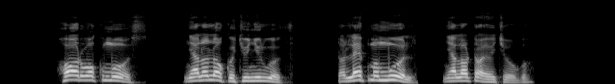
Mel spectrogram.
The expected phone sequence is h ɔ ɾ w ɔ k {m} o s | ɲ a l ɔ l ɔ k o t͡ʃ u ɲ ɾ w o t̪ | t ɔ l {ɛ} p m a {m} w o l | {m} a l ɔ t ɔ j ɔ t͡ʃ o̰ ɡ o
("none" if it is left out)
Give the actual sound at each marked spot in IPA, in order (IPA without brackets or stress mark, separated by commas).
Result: m, ɛ, m, ɲ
